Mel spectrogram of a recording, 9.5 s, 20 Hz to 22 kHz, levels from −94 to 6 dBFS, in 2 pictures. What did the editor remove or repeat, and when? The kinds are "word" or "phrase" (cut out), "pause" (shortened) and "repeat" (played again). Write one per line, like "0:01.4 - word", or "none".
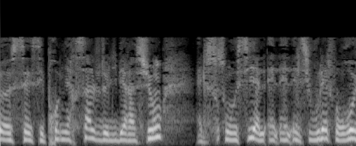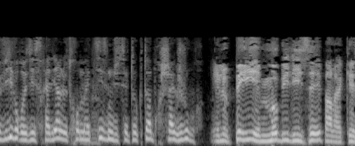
0:02.9 - phrase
